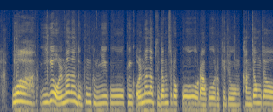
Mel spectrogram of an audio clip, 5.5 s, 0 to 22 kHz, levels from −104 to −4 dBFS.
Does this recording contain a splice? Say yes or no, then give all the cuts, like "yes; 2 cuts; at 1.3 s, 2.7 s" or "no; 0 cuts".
no; 0 cuts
